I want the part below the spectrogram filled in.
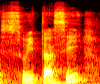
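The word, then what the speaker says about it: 一日: উচ্চারণটা ঠিক নেই। উচ্চারণটা ব্যতিক্রম। উচ্চারণটা হবে সুইতাসি।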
